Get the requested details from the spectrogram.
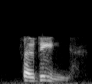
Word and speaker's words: Soudien: Soudien.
